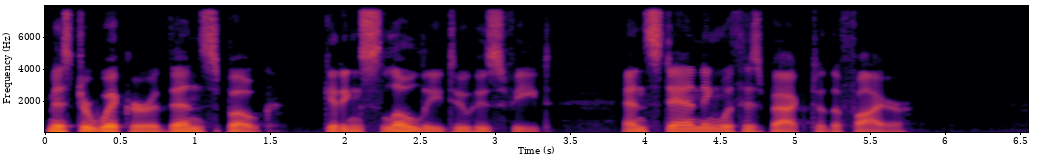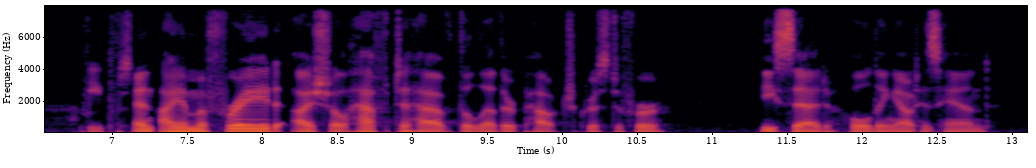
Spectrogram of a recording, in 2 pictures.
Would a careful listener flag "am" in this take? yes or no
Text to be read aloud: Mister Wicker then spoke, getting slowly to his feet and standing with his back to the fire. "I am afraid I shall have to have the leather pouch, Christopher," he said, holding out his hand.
no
